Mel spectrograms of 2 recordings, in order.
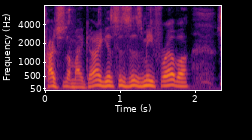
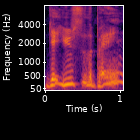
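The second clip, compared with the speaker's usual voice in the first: put-on angry yelling, higher and louder; 7 semitones higher, 5 dB louder than usual. Retelling yelling at a prosthetics fitter about pain: retelling own screaming. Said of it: "'cause I was screaming".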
